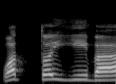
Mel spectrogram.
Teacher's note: শুধু বা টান হবে, বাকি কোনো জায়গায় টান নেই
